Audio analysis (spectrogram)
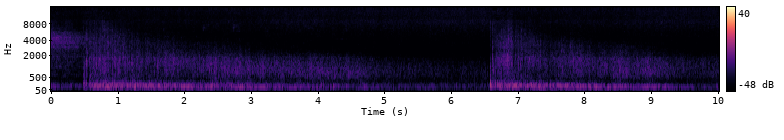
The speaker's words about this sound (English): The robot's electric discharge is going to detonate the primer cord.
